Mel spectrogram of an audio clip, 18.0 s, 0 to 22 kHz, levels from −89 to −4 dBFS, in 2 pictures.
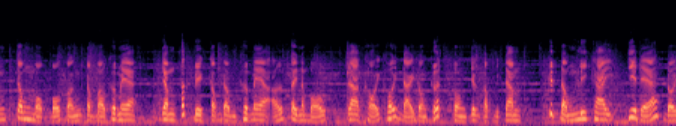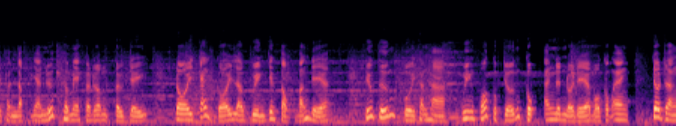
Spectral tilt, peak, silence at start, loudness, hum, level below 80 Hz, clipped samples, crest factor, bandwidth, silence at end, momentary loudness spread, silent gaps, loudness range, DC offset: -8.5 dB/octave; -6 dBFS; 0 s; -27 LUFS; none; -54 dBFS; under 0.1%; 20 dB; 6.8 kHz; 0 s; 6 LU; none; 2 LU; under 0.1%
